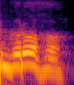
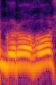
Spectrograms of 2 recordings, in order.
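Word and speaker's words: guroḥ: That is why in the Mangal Arti, we use the word Guruho. Vande Guruho Sri Charana Arvindam. It is not Vande Guru Sri Charana. Some of them mispronounce.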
